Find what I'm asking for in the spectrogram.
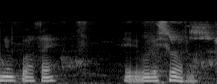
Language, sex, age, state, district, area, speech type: Assamese, female, 45-60, Assam, Udalguri, rural, spontaneous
